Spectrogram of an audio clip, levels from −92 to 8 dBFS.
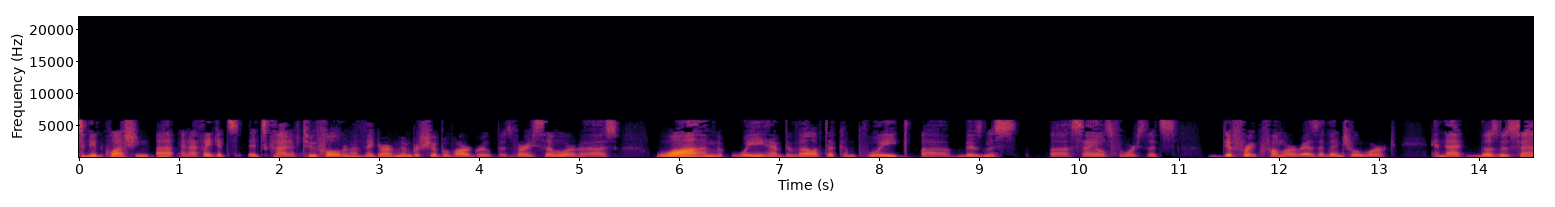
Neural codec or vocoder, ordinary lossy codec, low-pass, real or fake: codec, 16 kHz, 0.5 kbps, X-Codec, HuBERT features, trained on general audio; MP3, 24 kbps; 7.2 kHz; fake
